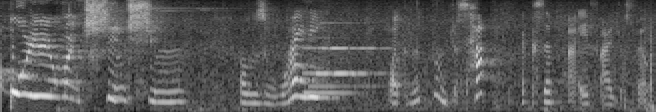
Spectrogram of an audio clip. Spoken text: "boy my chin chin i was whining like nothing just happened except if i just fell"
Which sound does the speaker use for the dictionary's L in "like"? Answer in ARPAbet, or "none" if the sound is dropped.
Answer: W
